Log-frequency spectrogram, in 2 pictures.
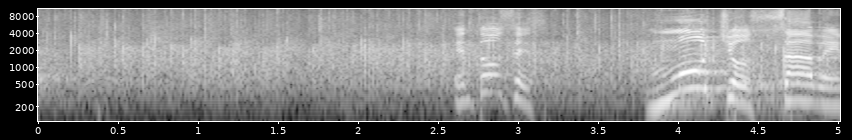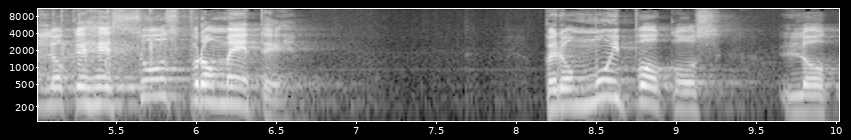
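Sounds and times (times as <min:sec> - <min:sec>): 
audience applause: 0:00.0 - 0:05.4
speech: 0:02.6 - 0:03.2, 0:03.8 - 0:06.7, 0:08.2 - 0:10.0.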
